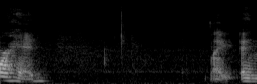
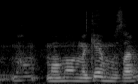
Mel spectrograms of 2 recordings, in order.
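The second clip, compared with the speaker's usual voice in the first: ordinary delivery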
